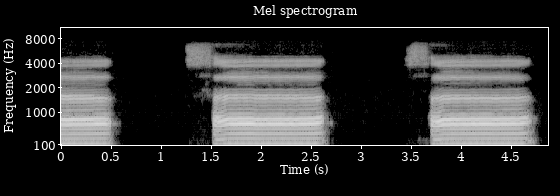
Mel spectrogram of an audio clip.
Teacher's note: নিচের ঠোঁটের পেট সামনের উপরের দুই দাঁতের আগার সঙ্গে লাগিয়ে উচ্চারিত হয় সা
